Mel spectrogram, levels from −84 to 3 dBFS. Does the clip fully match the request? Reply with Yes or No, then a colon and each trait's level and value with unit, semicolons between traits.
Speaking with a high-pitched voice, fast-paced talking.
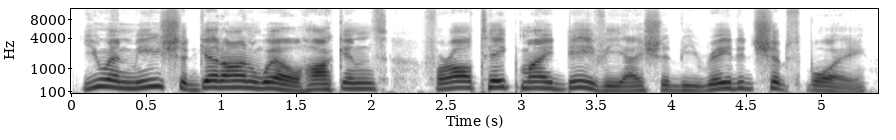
No: medium, 180 Hz; fast, 210 wpm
